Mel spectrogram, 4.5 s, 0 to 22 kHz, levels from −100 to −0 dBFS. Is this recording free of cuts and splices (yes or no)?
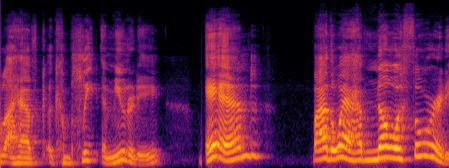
no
